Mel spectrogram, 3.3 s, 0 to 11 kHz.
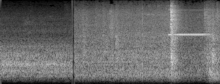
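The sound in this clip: Beijing subway Line 10 train arriving at Xiju station: a steady rumbling roar broken by a sharp click partway through, then a thin, high brake squeal near the end.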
